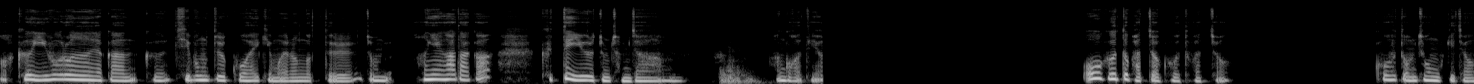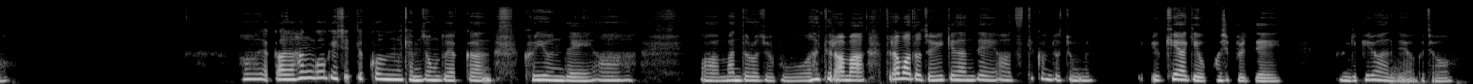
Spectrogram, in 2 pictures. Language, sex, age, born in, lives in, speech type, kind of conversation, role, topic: Korean, female, 30-34, South Korea, United States, conversation, unstructured, none, 요즘 유행하는 드라마 중에 추천할 만한 게 있나요?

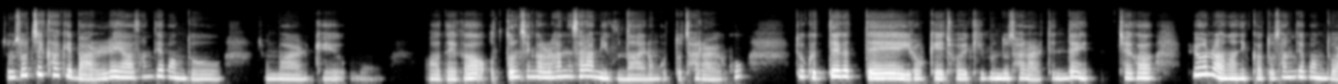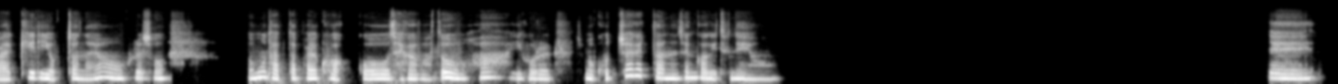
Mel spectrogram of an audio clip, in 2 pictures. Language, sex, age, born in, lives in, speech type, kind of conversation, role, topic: Korean, female, 30-34, South Korea, United States, conversation, advice, user, 내 감정을 솔직하게 표현하려면 어떻게 시작할 수 있을까요?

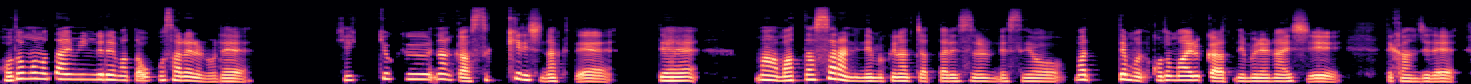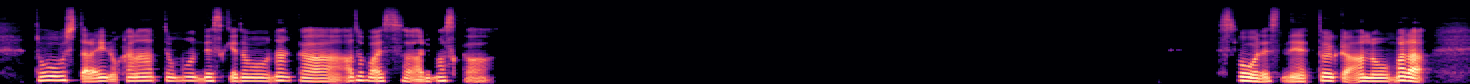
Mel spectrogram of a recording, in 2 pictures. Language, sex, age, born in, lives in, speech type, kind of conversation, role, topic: Japanese, female, 35-39, Japan, United States, conversation, advice, user, 昼寝のあとに強い眠気が出るのを防ぐにはどうすればいいですか？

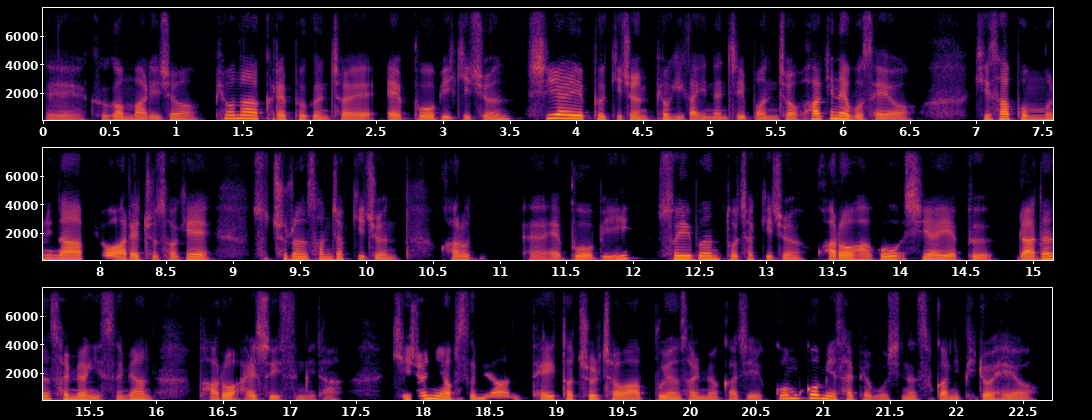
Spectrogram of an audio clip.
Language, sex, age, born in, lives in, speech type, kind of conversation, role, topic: Korean, male, 25-29, South Korea, Japan, read, expert-assistant, expert, 뉴스에서 나오는 무역 통계, 어디까지 믿을 수 있을까요?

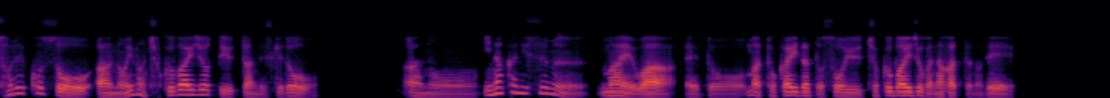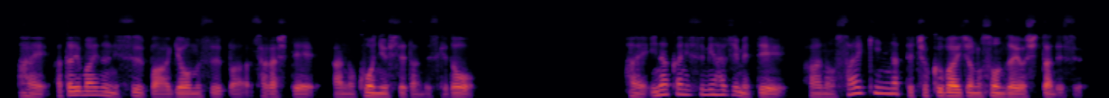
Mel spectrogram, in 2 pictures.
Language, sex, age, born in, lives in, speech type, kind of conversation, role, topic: Japanese, male, 30-34, Japan, Japan, conversation, podcast, guest, 食費を節約するためのおすすめの工夫は何ですか？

